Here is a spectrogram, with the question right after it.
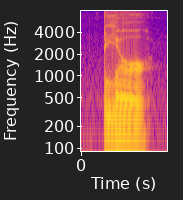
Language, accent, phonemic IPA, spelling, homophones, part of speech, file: English, US, /blɝ/, blur, blare, verb / noun / adjective, En-us-blur.ogg
- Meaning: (verb) 1. To make indistinct or hazy, to obscure or dim 2. To smear, stain or smudge 3. To become indistinct 4. To cause imperfection of vision in; to dim; to darken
